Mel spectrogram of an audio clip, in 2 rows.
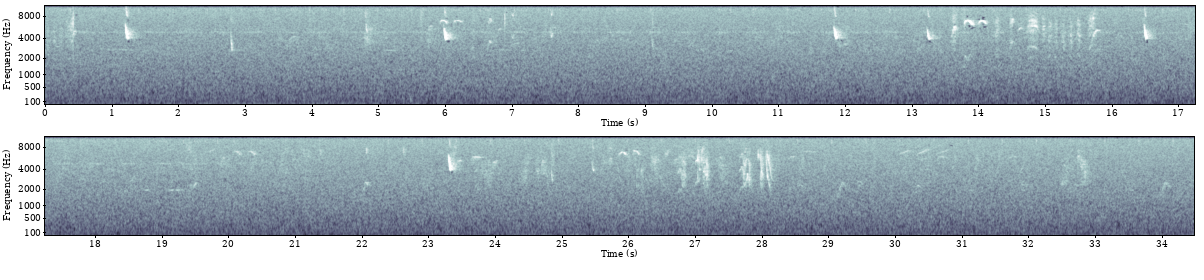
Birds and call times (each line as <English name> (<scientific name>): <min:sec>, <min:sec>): Scarlet-chested Sunbird (Chalcomitra senegalensis): 0:01.2, 0:06.0
African Gray Flycatcher (Bradornis microrhynchus): 0:13.9
White-browed Sparrow-Weaver (Plocepasser mahali): 0:27.8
